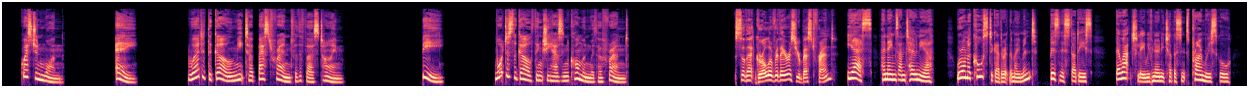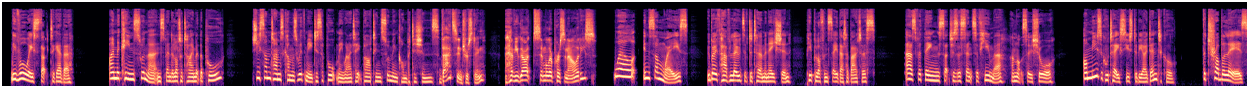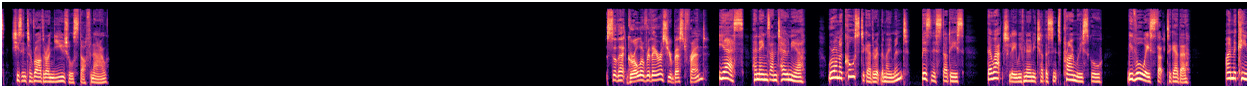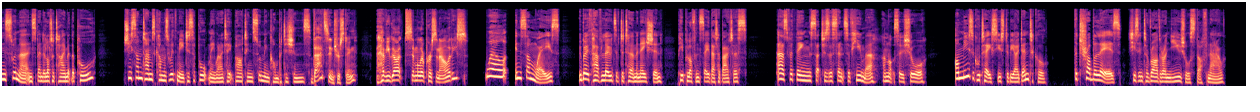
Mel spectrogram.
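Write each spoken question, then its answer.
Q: Where did the girl meet her best friend for the first time?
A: at primary school

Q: What does the girl think she has in common with her friend?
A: determination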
